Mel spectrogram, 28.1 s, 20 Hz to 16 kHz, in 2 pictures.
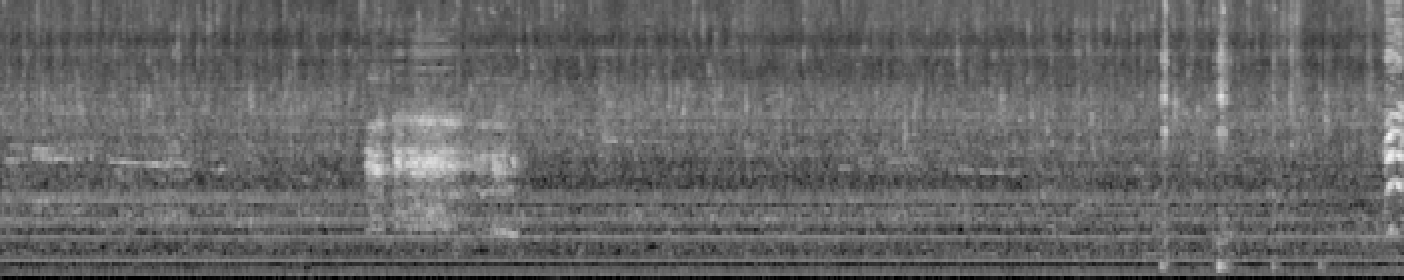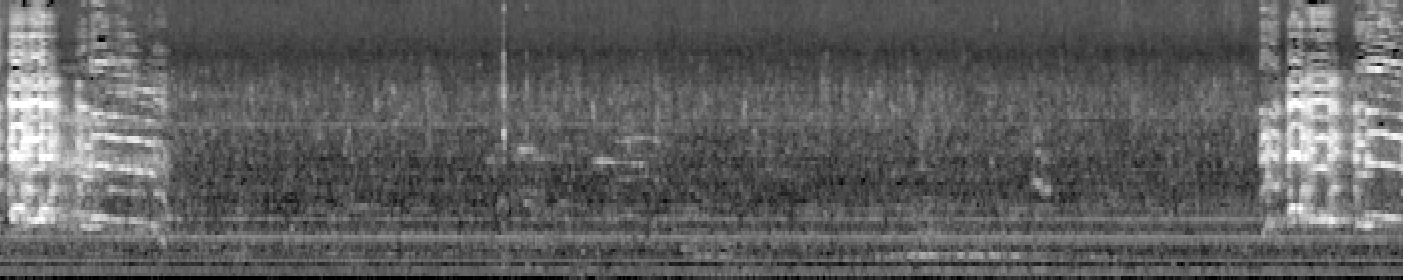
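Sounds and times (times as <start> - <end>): rooster crowing: 0.0 - 2.3, 3.6 - 5.2, 13.8 - 15.8, 18.9 - 20.7, 26.6 - 28.0
low background hum: 0.0 - 28.0.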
